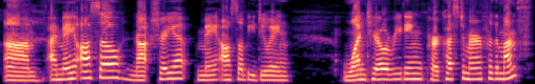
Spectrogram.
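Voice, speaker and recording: Low-voiced playful woman host. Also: takes it slowly, sharp tone, smooth. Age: 30s. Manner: playful, teasing. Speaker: podcast co-host. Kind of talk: casual chat.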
